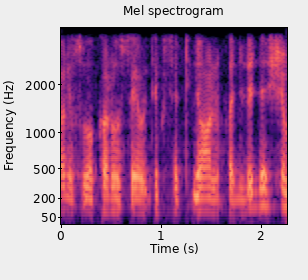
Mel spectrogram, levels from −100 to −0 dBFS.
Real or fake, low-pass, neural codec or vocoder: fake; 3.6 kHz; codec, 16 kHz, 4 kbps, FunCodec, trained on LibriTTS, 50 frames a second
